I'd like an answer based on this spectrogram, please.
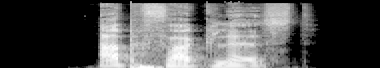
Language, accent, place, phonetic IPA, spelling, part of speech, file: German, Germany, Berlin, [ˈapˌfakləst], abfacklest, verb, De-abfacklest.ogg
- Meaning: second-person singular dependent subjunctive I of abfackeln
